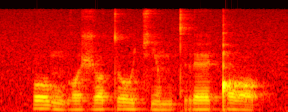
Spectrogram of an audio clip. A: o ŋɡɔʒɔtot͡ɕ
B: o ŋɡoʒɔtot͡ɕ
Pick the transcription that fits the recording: A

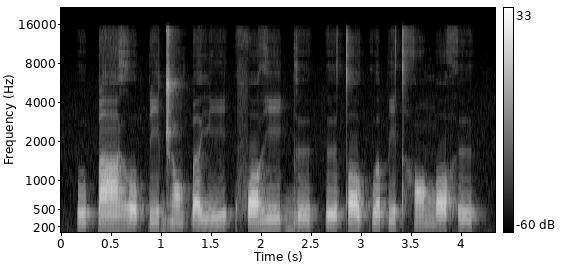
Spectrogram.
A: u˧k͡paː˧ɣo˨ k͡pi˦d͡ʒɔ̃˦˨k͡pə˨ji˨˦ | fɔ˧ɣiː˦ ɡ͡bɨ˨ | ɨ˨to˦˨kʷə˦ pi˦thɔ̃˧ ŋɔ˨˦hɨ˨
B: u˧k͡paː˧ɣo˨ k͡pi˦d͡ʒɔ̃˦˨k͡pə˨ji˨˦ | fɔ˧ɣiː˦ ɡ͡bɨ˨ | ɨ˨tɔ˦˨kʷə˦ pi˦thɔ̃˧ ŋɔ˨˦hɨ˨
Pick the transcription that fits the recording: B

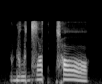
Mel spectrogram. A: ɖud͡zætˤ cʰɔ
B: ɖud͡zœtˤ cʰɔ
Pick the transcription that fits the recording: A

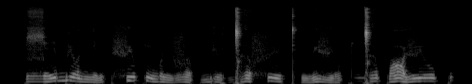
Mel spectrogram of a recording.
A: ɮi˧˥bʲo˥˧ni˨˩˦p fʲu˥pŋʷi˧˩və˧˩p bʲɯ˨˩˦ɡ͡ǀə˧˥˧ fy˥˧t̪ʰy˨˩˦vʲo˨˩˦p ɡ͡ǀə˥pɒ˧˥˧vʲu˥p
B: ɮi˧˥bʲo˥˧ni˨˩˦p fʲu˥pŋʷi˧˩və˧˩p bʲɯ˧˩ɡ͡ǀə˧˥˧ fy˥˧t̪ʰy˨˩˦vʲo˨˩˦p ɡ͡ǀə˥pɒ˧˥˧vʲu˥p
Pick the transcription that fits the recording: B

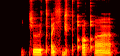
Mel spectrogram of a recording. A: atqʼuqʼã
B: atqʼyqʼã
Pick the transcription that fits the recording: A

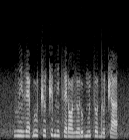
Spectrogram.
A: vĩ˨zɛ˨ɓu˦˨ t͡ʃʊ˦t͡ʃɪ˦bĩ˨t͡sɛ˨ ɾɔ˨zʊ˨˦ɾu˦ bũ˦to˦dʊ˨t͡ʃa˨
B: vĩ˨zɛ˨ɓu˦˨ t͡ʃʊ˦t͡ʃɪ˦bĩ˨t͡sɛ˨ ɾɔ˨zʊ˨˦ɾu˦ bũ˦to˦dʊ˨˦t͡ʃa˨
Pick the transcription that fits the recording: B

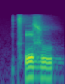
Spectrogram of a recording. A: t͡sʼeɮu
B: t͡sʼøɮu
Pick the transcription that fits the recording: A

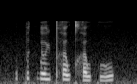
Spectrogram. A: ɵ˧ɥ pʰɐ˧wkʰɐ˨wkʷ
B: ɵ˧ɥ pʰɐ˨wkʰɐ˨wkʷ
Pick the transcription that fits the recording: A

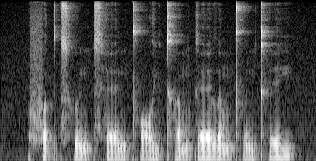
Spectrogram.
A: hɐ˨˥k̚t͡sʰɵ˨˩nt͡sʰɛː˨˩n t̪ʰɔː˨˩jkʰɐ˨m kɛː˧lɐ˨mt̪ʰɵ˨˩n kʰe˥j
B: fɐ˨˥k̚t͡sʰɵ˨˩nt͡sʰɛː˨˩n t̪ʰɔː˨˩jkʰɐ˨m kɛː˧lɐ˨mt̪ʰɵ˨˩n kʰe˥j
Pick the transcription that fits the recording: B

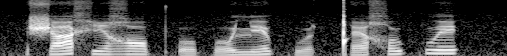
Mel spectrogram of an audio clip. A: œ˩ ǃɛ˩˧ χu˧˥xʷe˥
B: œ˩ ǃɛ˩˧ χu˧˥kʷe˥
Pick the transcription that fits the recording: B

